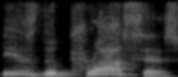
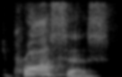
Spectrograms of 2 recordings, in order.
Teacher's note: você tem o O, que é no alfabeto pronunciado como OU, e agora pronunciado como A, olha, aberto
